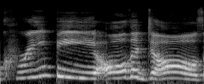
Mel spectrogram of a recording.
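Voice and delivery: creeped out. Real, not acted. Dolls creep her out.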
